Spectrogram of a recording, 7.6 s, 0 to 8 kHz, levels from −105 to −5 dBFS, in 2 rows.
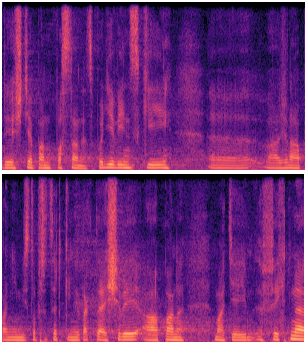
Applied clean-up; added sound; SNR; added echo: none; none; none; none.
